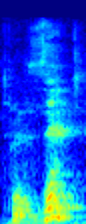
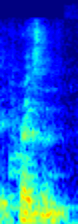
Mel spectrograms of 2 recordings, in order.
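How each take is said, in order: First: The stress is on the second syllable. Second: The stress is on the first syllable. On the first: It means to give someone something. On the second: It means being here rather than absent. "it's also the way we say it"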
